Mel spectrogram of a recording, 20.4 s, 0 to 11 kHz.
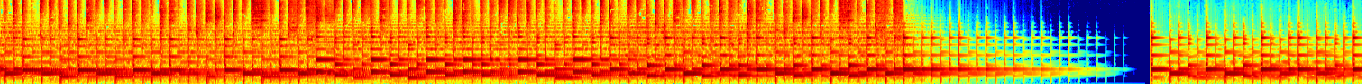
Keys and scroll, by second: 5.2 Right, 6.4 i, 18.6 v.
